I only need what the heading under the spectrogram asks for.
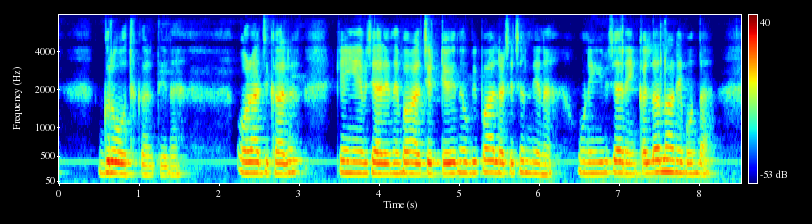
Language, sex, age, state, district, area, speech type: Dogri, female, 30-45, Jammu and Kashmir, Samba, rural, spontaneous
